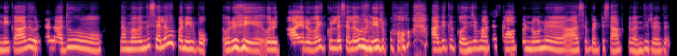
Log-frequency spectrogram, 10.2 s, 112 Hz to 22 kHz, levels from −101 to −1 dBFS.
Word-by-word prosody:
என்னைக்காவது 210 +4 +2
ஒரு 225 - -13
நாள் 235 0 -3
அதுவும் 235 -5 -2 0.4
நம்ம 220 0 0
வந்து 255 +5 -1
செலவு 310 +10 +3
பண்ணியிருப்போம் 225 -5 0 0.3
ஒரு 245 +5 +4 0.5
ஒரு 210 0 +3 0.3
1000 215 0 +4
ரூபாய்க்குள்ள 245 +3 0
செலவு 230 +4 +3
பண்ணியிருப்போம் 255 +2 +2 0.4
அதுக்கு 250 +4 -2
கொஞ்சமாவது 235 +6 -2
சாப்பிடணுனு 225 +2 -1 0.4
ஆசைப்பட்டு 210 +1 -5
சாப்பிட்டு 200 +2 -3
வந்துடுறது. 195 -1 -6
225 Hz, 120 wpm, -23 LUFS, 210-245 Hz, 0.5 s, ஒரு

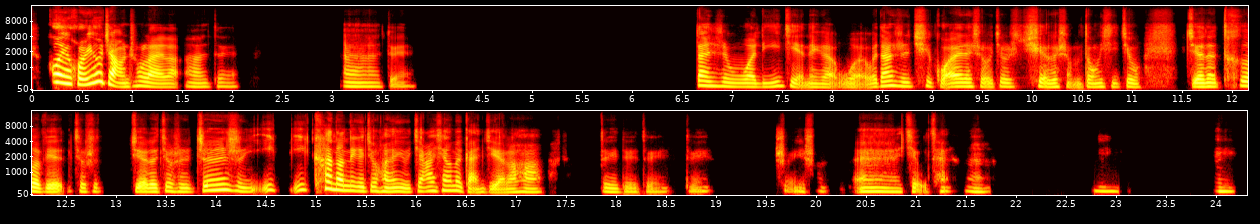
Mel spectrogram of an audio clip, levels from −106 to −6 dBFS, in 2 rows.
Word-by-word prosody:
过 355 -1 +12
一 295 - +11
会 265 -3 +8
儿 - - +8
又 355 +6 +9
长 210 - +6
出 195 +3 -4
来 160 -5 +4
了， 150 0 -4
啊， 160 -1 -6
对。 170 -1 -12 1.1
嗯， 170 -2 -4
对。 180 +2 -13 2.8
但 200 -2 +4
是 185 -1 -3
我 160 -1 -1
理 155 +4 -5
解 185 -4 -4
那 150 -1 -5
个， 140 - -4
我 - - -7
我 155 - -3
当 195 +4 +3
时 180 -3 -3
去 180 +2 -4
国 - - -3
外 165 - +4
的 170 - 0
时 165 - -7
候， - - -4
就 165 -3 -5
是 155 - -13
缺 180 -5 -2
了 - - -3
个 155 - -1
什 - - -8
么 - - -10
东 155 -1 -4
西， 155 -1 -9
就 150 -1 -5 0.4
觉 160 - +3
得 165 0 +2
特 185 -4 +1
别 75 - -1
就 165 - -5
是 160 +1 -10 0.3
觉 - - 0
得 160 - +3
就 180 +3 -4
是 160 -1 -3
真 220 +9 +3
是 185 -7 -2
一 230 +6 -6
一 235 - -4
看 285 +5 +5
到 235 - +9
那 205 - +1
个， 185 - +1
就 185 +1 -3
好 170 - 0
像 165 +1 +2
有 160 -3 0
家 180 +4 -2
乡 210 +2 0
的 200 - +1
感 150 -4 -3
觉 - - -3
了 145 +1 -3
哈。 150 -1 -3 0.5
对 155 -3 -5
对 75 - -9
对， 155 0 -13
对， 180 0 -13 0.6
所 - - -9
以 165 - -9
说， 170 +2 -13 0.3
哎， 170 -2 -2
韭 - - -7
菜， 175 0 -9 0.2
嗯。 160 -3 -8 1.0
嗯。 180 -2 -9 1.0
嗯。 175 -1 -5
170 Hz, 200 characters per minute, -25 LUFS, 160-190 Hz, 2.8 s, 过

